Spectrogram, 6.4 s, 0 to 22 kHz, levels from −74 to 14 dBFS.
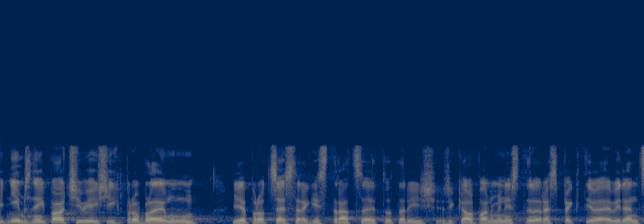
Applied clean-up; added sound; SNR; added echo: none; none; none; none.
